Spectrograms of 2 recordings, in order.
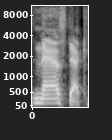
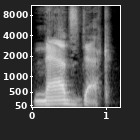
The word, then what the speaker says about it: NASDAQ: uh just uh NASDAQ it's NASDAQ it's not nad's deck no no I said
